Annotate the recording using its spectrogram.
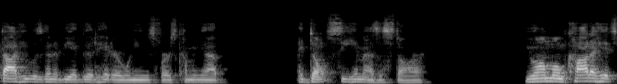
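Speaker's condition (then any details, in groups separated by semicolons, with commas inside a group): No condition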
